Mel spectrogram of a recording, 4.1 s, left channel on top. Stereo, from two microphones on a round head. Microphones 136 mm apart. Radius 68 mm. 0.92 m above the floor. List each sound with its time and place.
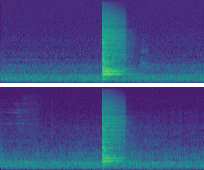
2.0 s a snare drum: 10° right (ahead or behind), 1.4 m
